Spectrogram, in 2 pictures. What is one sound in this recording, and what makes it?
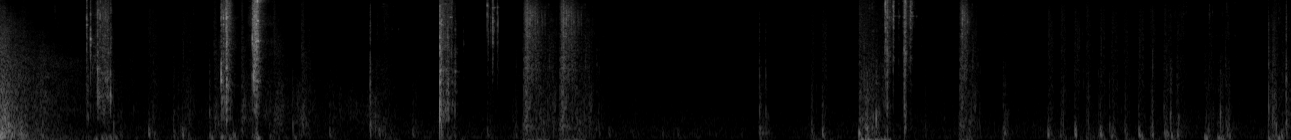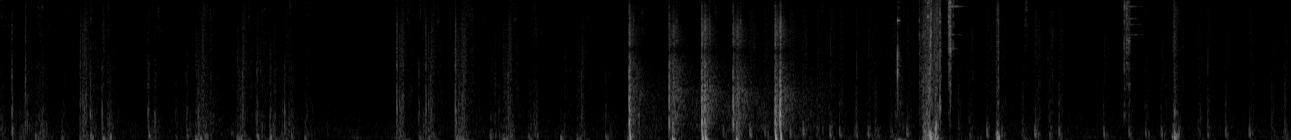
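Footsteps patter quickly over grass and rock.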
